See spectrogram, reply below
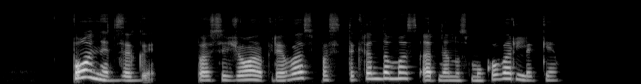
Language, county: Lithuanian, Kaunas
